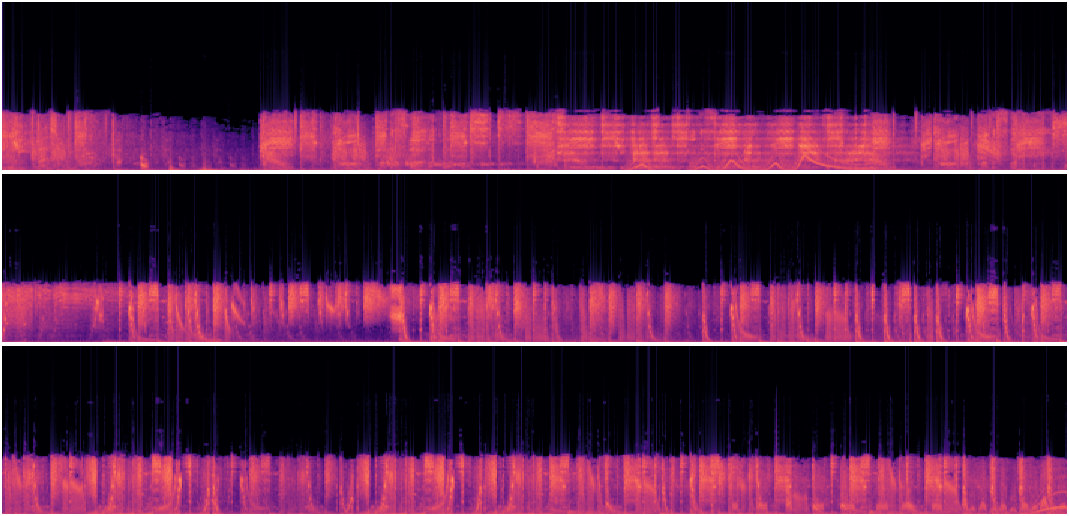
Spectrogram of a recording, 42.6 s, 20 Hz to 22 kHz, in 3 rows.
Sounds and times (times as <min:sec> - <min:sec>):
Electronic music: 0:00.0 - 0:42.6
Hip hop music: 0:00.0 - 0:42.6.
